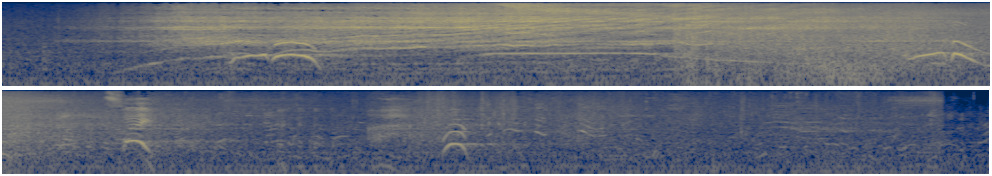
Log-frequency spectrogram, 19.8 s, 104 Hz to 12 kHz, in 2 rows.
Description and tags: Folks riding a "zipline" or trolley line into a cooling splashdown in a small lake in the foothills of the Blueridge Mountains of the upstate South Carolina.
Folks having fun in the summertime.
Fostex FR2-LE / Rode NT4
